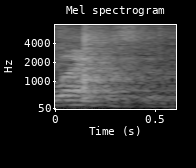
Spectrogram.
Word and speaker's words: Lancaster: A friend of mine owns a sandwich shop out in Lancaster, however you want to pronounce it. I'm from Dallas, so it's south of the Trinity, it's Lancaster.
